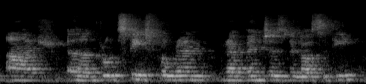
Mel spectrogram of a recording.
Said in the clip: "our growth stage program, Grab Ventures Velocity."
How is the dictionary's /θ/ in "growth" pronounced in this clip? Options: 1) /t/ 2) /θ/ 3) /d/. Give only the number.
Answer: 1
